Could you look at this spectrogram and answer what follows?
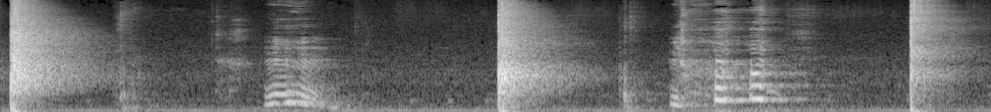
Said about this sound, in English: You see Virgo is above you. Her hand is in the air. She's about to slap you again.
